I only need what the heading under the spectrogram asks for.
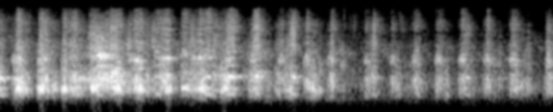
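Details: A flock of greater and American flamingos gives a steady chorus of nasal honks and gabbling notes, loud at first and fading slightly toward the end.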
